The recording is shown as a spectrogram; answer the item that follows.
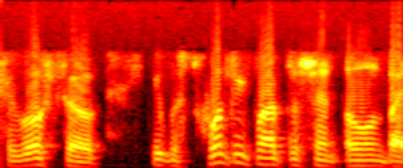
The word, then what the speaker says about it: Hirohito: That, by the way, is the correct pronunciation of the Japanese emperor's name. It's spelled Hirohito, Hirohito. It's pronounced Hirohito.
